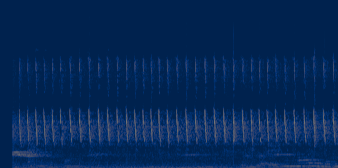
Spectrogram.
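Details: Hill prinia singing in the continuous ngebren style, used as a master recording for training songbirds: a fast, even string of high, sharp chipping notes, about eight per second, over a low background murmur.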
